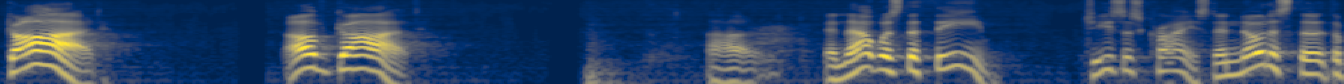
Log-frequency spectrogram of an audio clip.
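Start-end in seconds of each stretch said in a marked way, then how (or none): 0.0-2.7 each "God" loud and higher; emphasis on God. Shown as a demonstration. Preacher stressing the deity of Christ to the congregation, "God" emphatic. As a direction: drive home "God" with a pause before the repeat. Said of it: "an emphasis on the deity".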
